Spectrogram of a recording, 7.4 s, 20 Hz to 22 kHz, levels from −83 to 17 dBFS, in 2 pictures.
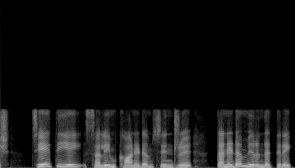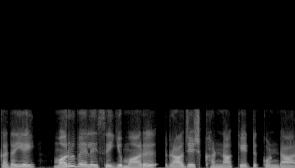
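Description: No audible technical faults.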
